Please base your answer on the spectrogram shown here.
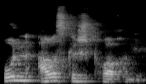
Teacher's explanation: we need the glottis within the word, yeah, after the prefix of unausgesprochen.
